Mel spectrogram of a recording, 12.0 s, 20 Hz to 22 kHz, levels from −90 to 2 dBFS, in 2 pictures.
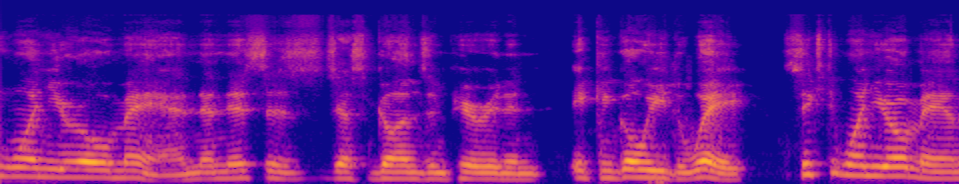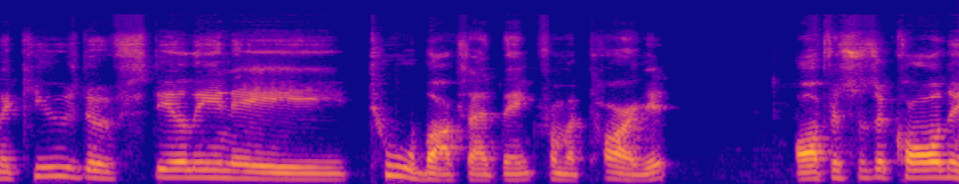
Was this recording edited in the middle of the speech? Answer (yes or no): yes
